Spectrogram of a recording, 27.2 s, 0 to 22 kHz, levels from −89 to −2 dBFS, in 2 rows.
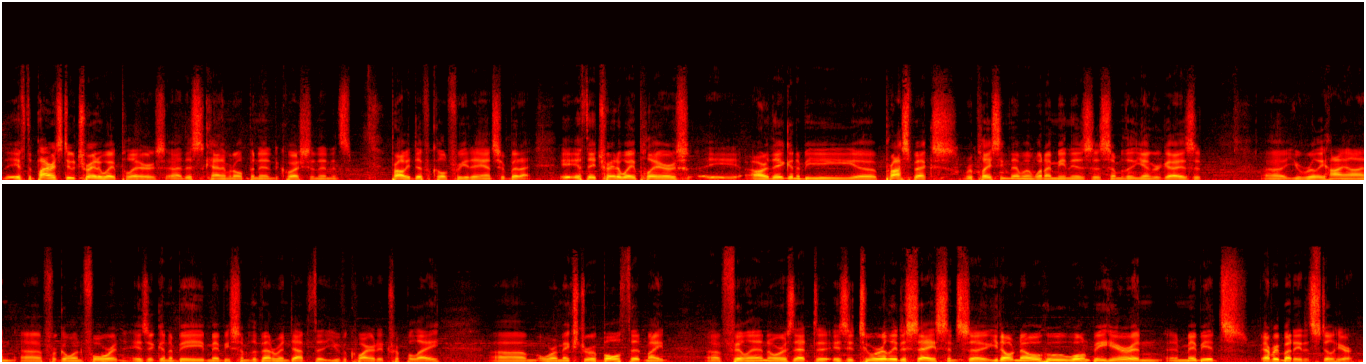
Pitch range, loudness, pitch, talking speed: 100-130 Hz, -35 LUFS, 110 Hz, 255 wpm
